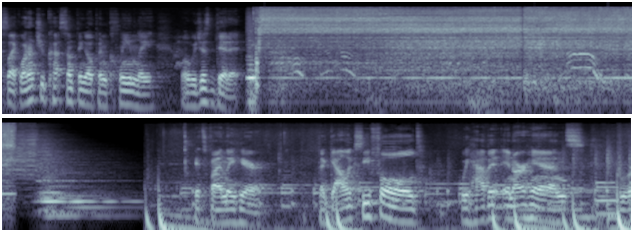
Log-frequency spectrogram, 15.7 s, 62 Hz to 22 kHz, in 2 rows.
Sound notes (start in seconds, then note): 3.1 loud sawing sounds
